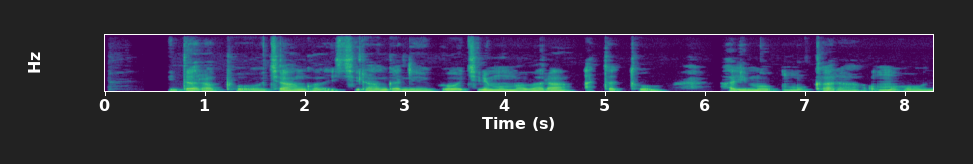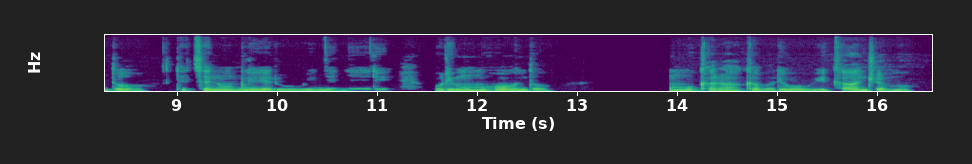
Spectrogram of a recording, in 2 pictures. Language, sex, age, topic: Kinyarwanda, male, 18-24, health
